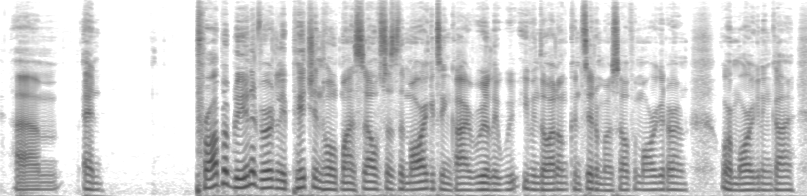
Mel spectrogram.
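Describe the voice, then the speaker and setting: Here a man speaks at a very fast pace. His pitch is medium. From Denmark. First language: Danish. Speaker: chief marketing officer. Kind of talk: podcast interview. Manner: halting, many fillers and repeated words.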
